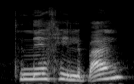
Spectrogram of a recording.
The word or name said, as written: tnejilbal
